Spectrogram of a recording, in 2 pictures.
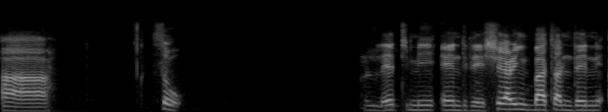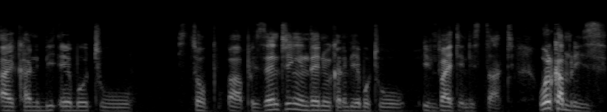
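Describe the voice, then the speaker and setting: A man's voice: mid-range voice, measured pace, pauses often, pushed and bright, no echo, lo-fi sound. A man hosting an interview over a video call, talking with many hesitant "uh" fillers. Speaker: host.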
